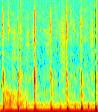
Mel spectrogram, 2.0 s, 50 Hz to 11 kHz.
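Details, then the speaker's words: Aiwa CSD-EX10 boombox, Tanashin TN-21Z cassette mechanism: sharp plastic clicks about three per second over a steady low hum as the autostop lever clicks and catches when it shouldn't; owner suspects pivot or plastic slide, not confirmed. "oh we just clicked again it shouldn't be doing that and there it caught"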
